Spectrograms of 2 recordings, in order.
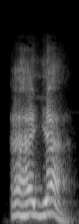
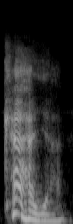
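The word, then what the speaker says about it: Ehyeh: Ehayeh, or sometimes we pronounce it because it's the name of God, Kehayeh, because we don't want to pronounce God's name.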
